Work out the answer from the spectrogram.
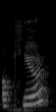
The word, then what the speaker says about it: occur: El primero, que es occur, fíjense, son dos sílabas, occur, y se está enfatizando en la última sílaba, y permit, ¿no?, que también tiene esta característica.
